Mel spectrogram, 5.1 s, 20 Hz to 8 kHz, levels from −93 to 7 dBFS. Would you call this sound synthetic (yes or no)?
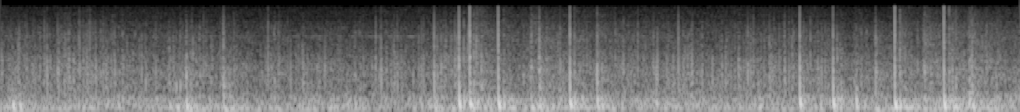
no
